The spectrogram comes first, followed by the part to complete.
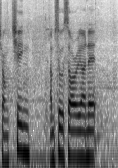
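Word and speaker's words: Chongqing: so sorry about that did not pronounce my pronunciation on the chong king that's the correct pronunciation that pronounced chong ching i'm so sorry on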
